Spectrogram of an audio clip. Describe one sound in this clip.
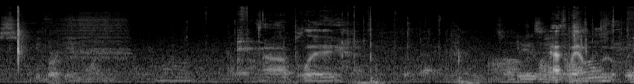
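Playing cards rustle and tap as they are handled.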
